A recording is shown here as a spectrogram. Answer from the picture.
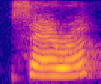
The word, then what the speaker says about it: Sara: Okay, well, first of all, if you're listening and you can't see the banner, my name is Sarah, but it doesn't have an H on it, most important. So it's spelled S-A-R-A. So contact me on, so I'm Sarah without an H, Ellis.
